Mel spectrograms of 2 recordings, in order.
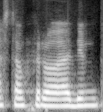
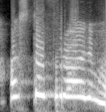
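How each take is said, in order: First: Said in the usual way. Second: High-pitched exasperated cry; higher tone. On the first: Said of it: "tuh menenangkan hati". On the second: Acted. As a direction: say it as a scary scolding, pitched way up. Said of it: "nada yang lebih tinggi lagi". (seruan kesal bernada tinggi)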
